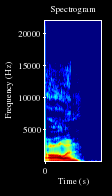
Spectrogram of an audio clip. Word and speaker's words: Ollin: It's spelled O-L-L-I-N, but they pronounce it All-In.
